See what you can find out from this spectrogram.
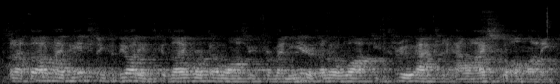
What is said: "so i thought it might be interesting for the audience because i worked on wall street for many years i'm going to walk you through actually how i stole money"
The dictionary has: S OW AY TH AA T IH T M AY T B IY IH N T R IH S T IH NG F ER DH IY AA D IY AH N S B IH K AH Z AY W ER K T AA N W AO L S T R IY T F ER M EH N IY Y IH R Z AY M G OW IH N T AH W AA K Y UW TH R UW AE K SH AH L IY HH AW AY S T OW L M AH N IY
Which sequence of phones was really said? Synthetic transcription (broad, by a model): S OW AY TH AA T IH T M AY T B IY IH N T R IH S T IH NG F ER DH IY AA D IY AH N S K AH Z AY W ER K T N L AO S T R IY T F ER M EH N IY Y IH R Z AY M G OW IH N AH W AA K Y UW TH R UW AE K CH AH L IY HH AW AY S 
